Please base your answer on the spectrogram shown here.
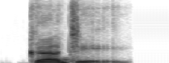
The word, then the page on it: cutty: Indian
